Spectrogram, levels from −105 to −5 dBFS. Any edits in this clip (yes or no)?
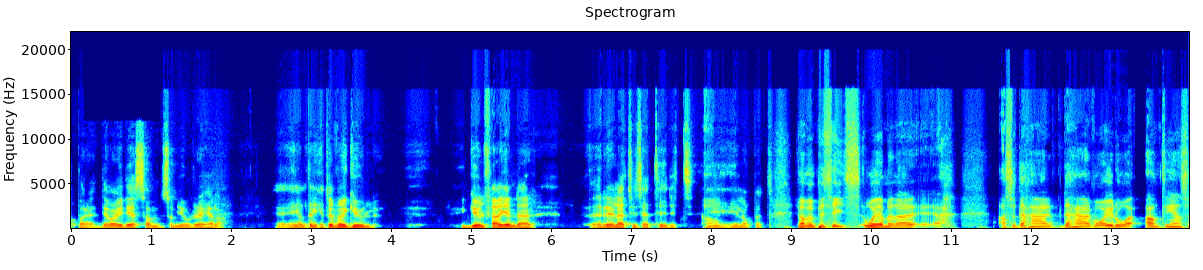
no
